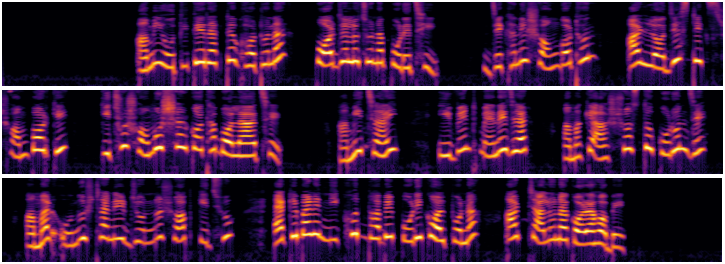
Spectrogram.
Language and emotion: Bengali, fearful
